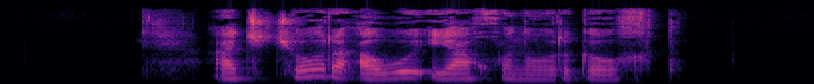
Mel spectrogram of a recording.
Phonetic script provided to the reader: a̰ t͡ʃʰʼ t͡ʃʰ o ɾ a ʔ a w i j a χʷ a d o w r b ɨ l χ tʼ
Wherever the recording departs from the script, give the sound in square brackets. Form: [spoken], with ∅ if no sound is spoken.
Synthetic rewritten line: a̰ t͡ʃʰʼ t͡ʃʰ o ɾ a ʔ a w i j a χʷ a [n] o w r [ɡ] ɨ l χ tʼ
